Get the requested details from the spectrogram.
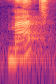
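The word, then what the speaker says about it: match: Okay, वॉच, मैच, लिजन। सो T sound स्ट होता है मगर टी की साउंड कहीं पे भी सुनाई नहीं पड़ती।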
